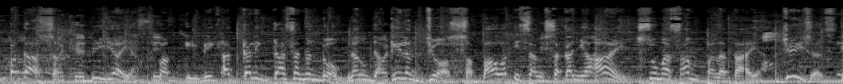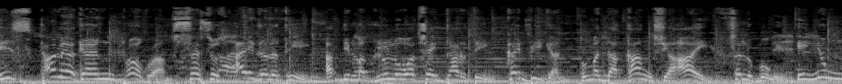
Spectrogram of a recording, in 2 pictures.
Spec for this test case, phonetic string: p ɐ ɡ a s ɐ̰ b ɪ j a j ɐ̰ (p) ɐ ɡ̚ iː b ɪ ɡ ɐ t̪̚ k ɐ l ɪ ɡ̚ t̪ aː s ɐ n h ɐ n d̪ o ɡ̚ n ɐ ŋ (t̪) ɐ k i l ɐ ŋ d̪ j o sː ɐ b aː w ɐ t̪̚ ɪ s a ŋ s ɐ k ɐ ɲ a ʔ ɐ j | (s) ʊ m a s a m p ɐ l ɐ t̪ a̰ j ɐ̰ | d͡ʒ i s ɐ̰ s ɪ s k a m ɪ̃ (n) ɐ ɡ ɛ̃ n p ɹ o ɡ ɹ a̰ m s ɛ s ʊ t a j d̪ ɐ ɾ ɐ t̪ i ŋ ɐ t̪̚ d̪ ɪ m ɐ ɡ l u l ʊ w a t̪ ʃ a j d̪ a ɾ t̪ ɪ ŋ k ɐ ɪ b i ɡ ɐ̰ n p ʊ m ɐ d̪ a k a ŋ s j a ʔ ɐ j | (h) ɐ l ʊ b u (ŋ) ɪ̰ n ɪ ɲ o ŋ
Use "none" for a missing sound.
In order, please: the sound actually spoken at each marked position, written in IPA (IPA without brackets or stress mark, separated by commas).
p, d̪, s, ŋ, s, ŋ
